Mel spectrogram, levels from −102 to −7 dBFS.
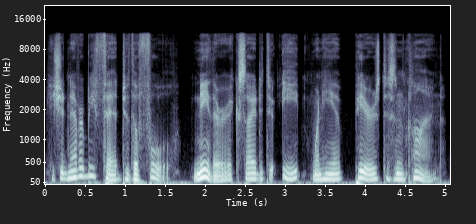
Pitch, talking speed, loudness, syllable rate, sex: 125 Hz, 190 wpm, -21 LUFS, 5.3 syllables/s, male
